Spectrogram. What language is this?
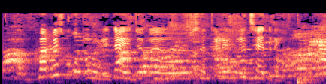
Georgian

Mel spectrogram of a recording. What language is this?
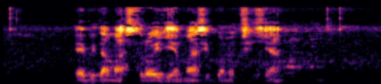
Greek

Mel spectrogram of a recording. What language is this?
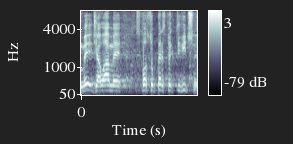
Polish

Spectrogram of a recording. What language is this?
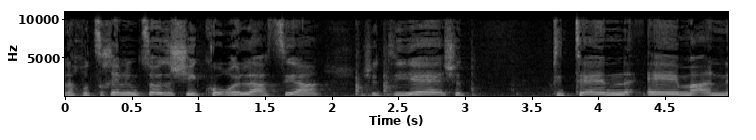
Hebrew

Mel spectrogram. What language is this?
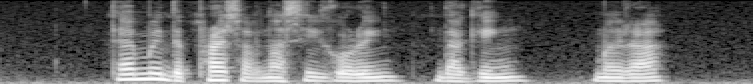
English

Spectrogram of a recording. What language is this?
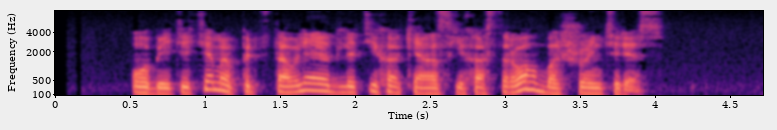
Russian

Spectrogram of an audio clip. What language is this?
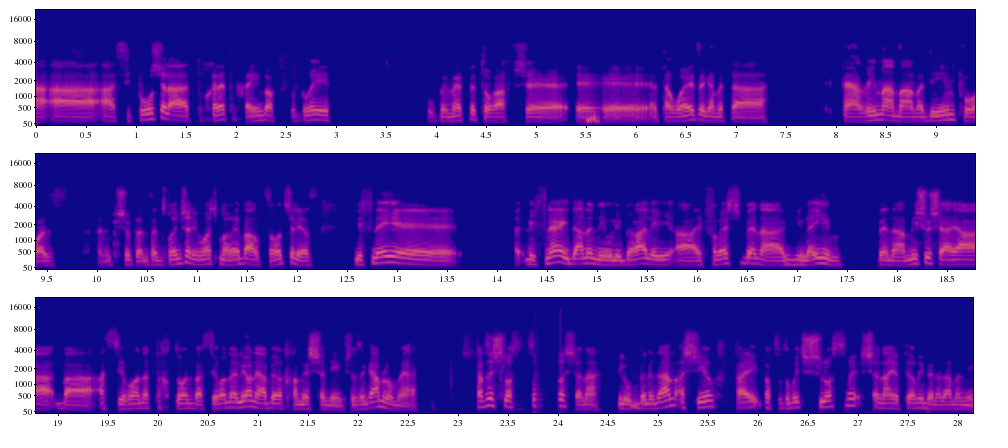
Hebrew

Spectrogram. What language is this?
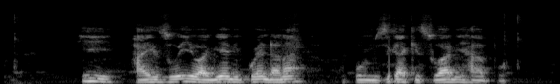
Swahili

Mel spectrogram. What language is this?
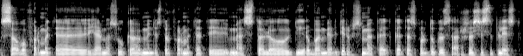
Lithuanian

